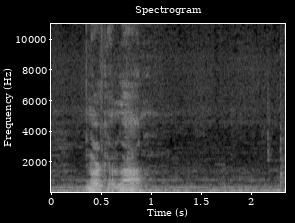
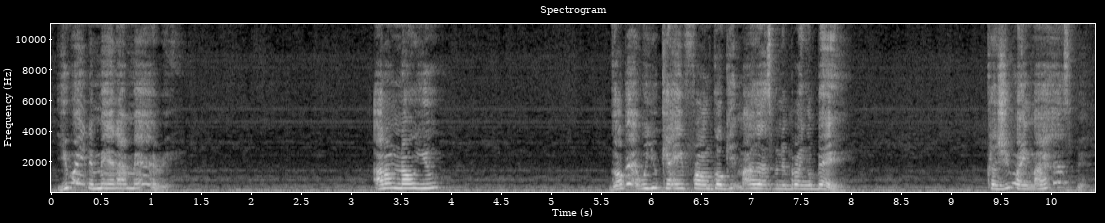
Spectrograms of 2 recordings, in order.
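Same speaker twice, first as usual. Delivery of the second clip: scolding husband; 9 semitones higher than usual. Retold or imitated. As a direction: tell him off hard. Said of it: "I said".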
